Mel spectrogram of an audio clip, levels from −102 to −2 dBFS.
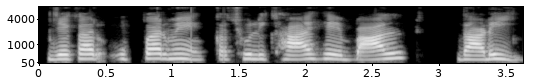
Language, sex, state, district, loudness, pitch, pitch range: Chhattisgarhi, female, Chhattisgarh, Jashpur, -17 LUFS, 235 Hz, 220-250 Hz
